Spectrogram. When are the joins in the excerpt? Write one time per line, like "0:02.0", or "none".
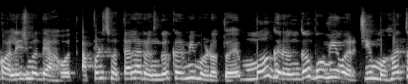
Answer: none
